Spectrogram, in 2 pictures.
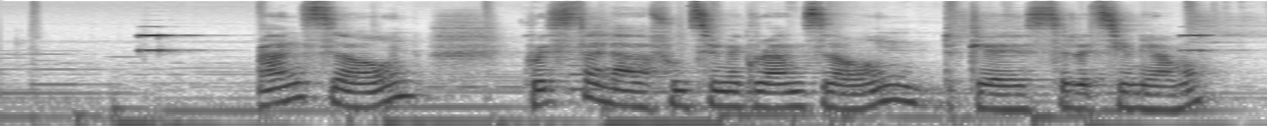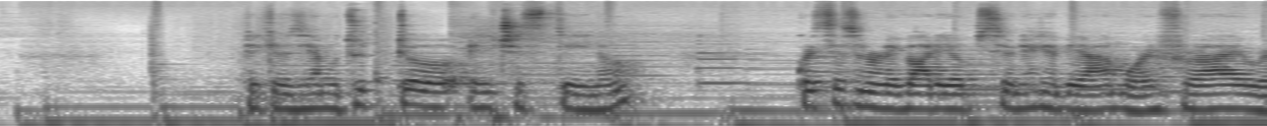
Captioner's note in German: spricht Italienisch und erklärt die Optionen der Heißluftfritteuse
